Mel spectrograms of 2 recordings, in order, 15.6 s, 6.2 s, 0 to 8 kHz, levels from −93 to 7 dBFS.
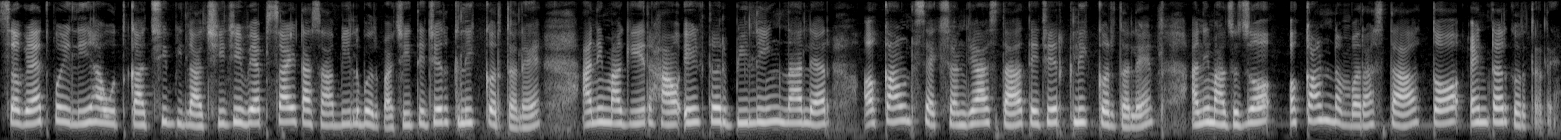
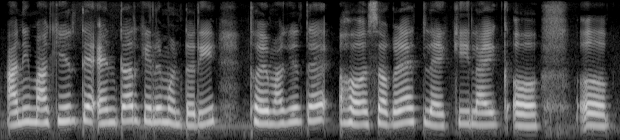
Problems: constant background noise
